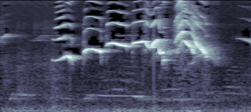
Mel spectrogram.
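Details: Oriental magpie-robin lure song for prompting other birds to sing, as a master recording: a continuous run of clear, rising and falling whistles and slurred notes lasting under two seconds, ending in a rich warbled flourish.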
